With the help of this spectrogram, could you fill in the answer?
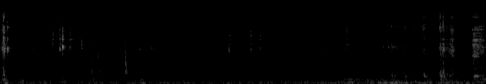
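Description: A metal blade scrapes brittle flakes off a solid white bar of soap. Quiet, bright, dry scratches and crisp crackles come in irregular bursts, each stopping short with no ring. The scraping grows a little denser and louder toward the end.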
